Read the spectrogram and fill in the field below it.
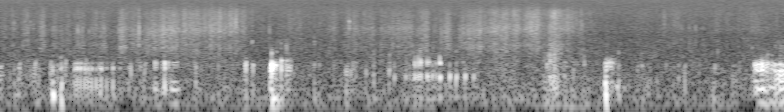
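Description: Low gurgling and rumbling bursts with a few squeaky gas noises over quiet background; hunger stomach growling, a normal bowel sound.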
